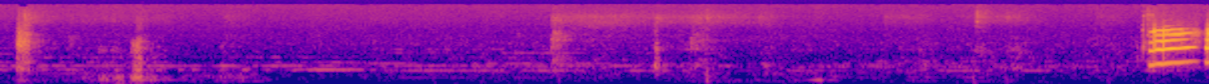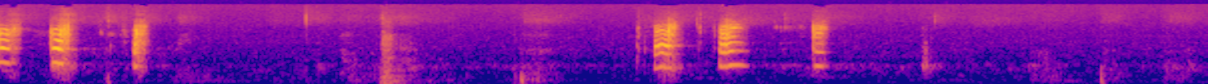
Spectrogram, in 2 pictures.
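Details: Male pet cat indoors, worked up by a moving light reflection on the wall, making odd chirping meows: two quick bursts of three or four sharp, clipped chirps, separated by quiet stretches with a few soft knocks.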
